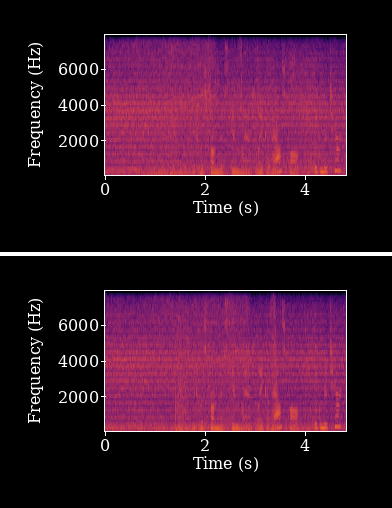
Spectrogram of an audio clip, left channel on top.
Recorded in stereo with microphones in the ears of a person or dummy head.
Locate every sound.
0.0 s a drone: 15° left (ahead or behind)
1.7 s a woman speaking: centre (ahead or behind)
